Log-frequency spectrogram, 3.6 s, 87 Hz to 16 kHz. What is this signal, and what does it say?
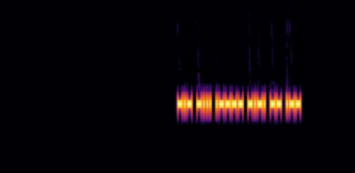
Morse code, heard as a keyed tone, about 77 wpm, 700 Hz. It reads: KB1CMW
